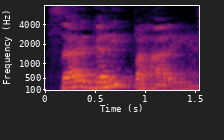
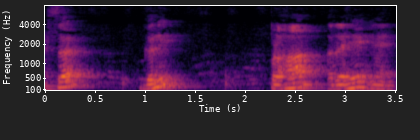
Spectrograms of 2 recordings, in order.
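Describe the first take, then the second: First: Said in the usual way. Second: गणित drawn out very slowly, the rest slow; stress on गणित. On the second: Shown as a demonstration. Teacher slowly repeats sir गणित पढ़ा रहे हैं to highlight गणित. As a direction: linger on गणित to point out the object. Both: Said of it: "अब यहां पता चल रहा".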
